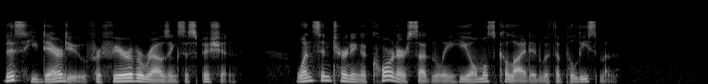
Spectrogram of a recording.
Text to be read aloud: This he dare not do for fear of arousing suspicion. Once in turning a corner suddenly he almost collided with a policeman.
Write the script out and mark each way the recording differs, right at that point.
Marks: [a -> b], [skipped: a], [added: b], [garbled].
This he dare [skipped: not] do for fear of arousing suspicion. Once in turning a corner suddenly he almost collided with a policeman.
